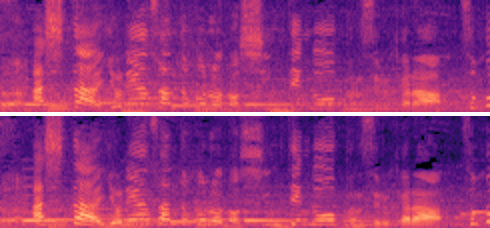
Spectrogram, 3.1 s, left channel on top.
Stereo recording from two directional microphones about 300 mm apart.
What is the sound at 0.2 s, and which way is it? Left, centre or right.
Speech, centre.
